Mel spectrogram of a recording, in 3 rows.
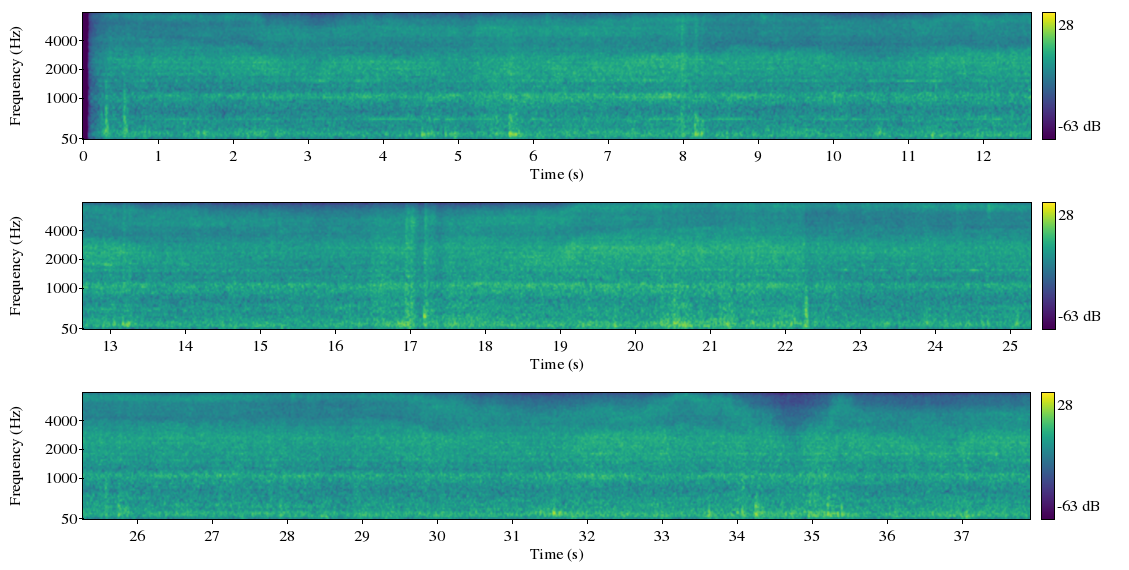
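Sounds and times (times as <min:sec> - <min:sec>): train wind and wheel noise: 0:00.1 - 0:37.9.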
